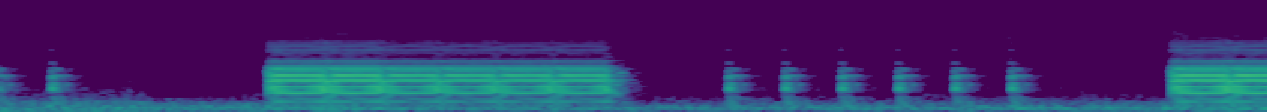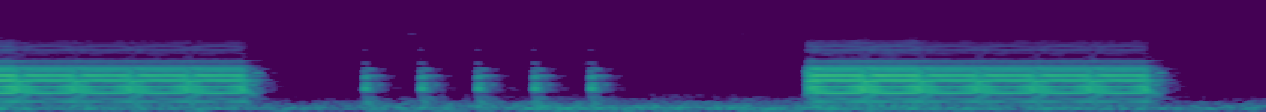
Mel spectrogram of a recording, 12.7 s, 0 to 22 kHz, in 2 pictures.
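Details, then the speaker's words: GE Signa Excite 1.5T MRI scanner on a brain protocol, coronal T1 FSE-XL sequence: loud buzzing tonal bursts of about two seconds, repeating every four to five seconds, with quieter knocking between. "Ang coronal T1 FSE XL pull sequence ay nagbibigay ng parehong kakayahan sa Imaging gaya ng axial T1 FSC XL maliban sa phase at frequency na direksyon ay binaligtad ng 90 degrees upang magbigay ng isang perpendikular na view ng anatomy"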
